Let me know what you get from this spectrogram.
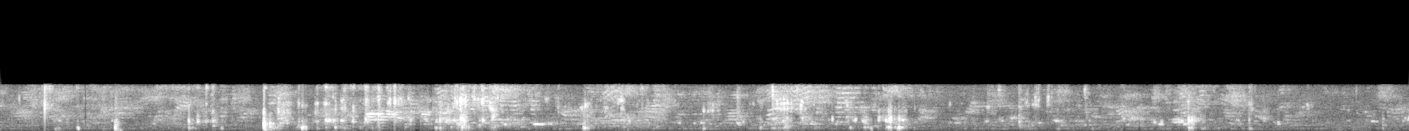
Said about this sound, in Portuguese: Ixi, tem um trem derramando dentro da minha bolsa.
